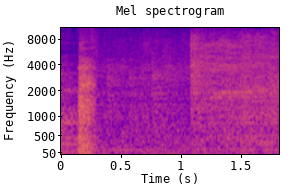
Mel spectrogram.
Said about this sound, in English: Kent is now moving this truck so that Josh can try this.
